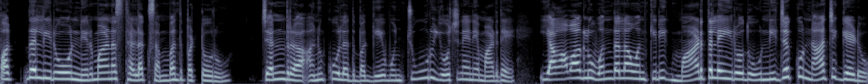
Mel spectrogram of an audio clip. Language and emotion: Kannada, disgusted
